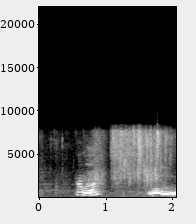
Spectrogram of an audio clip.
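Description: Water splashes from a scoop.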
